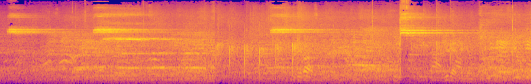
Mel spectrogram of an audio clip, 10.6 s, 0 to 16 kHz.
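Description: Sports whistles blow four times in a busy gym, each a short steady high blast: just after the start, about 2 s in, about 5 s in and about 8 s in. Shouts and chatter run underneath, and a few quick knocks sound on the mat in the middle.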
